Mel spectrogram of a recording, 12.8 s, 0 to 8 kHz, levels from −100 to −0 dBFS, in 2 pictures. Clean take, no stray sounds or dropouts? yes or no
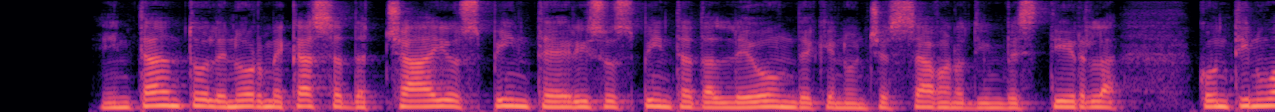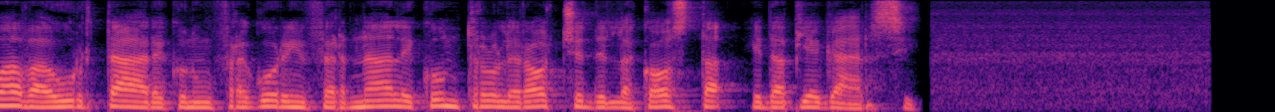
yes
